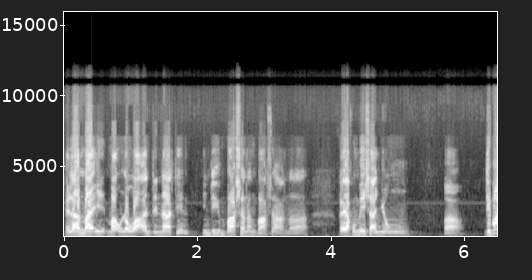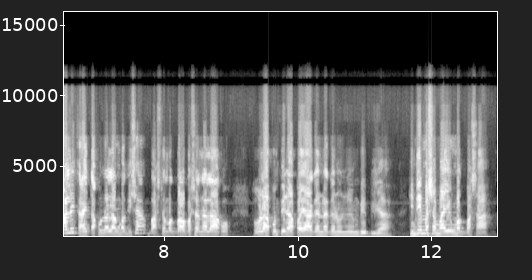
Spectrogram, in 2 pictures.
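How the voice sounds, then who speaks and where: A male preacher delivering a live church sermon. He mixes Tagalog and English, often checks in with "no?", and reads scripture slowly and deliberately. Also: sits high, poor audio. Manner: switches between Tagalog and English, tagging points with "no?". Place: church service, streamed live.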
